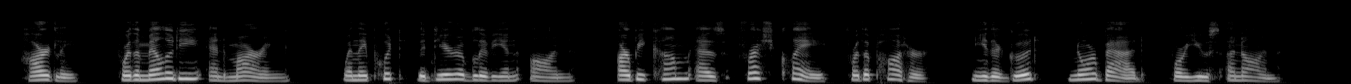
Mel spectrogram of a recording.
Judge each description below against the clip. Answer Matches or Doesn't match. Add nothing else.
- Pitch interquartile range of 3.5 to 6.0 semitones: Matches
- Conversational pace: Doesn't match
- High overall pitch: Matches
